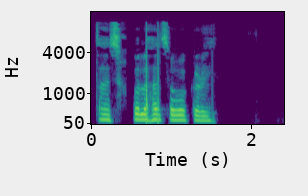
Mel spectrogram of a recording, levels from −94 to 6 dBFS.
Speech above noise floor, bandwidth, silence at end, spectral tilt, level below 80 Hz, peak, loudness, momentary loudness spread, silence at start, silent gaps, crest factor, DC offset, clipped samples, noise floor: 62 dB; 11.5 kHz; 0.85 s; -5 dB/octave; -50 dBFS; -2 dBFS; -19 LUFS; 7 LU; 0.05 s; 0.46-0.52 s; 18 dB; under 0.1%; under 0.1%; -80 dBFS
